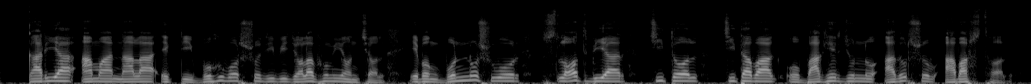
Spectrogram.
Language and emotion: Bengali, neutral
